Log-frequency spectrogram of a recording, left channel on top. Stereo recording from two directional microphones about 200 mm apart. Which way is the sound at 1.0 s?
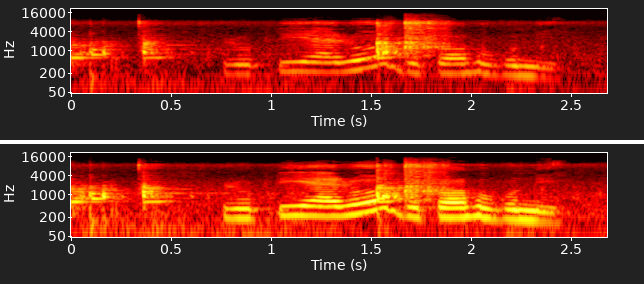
40° right (ahead or behind).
